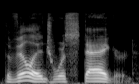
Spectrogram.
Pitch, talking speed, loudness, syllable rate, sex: 135 Hz, 175 wpm, -14 LUFS, 6.4 syllables/s, male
